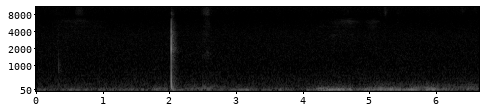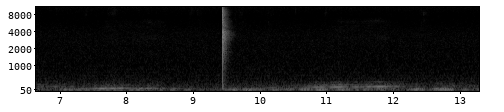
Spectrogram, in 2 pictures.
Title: cracking bones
